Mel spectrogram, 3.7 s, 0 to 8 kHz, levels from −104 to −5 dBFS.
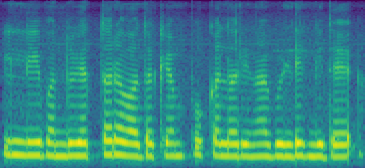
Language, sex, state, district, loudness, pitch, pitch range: Kannada, female, Karnataka, Bangalore, -15 LUFS, 225 Hz, 215-235 Hz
